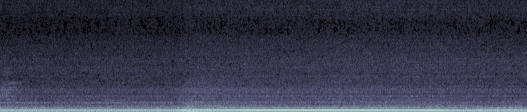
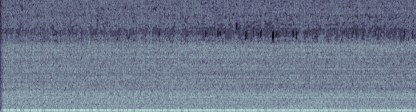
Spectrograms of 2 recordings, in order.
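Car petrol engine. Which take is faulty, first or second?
second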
